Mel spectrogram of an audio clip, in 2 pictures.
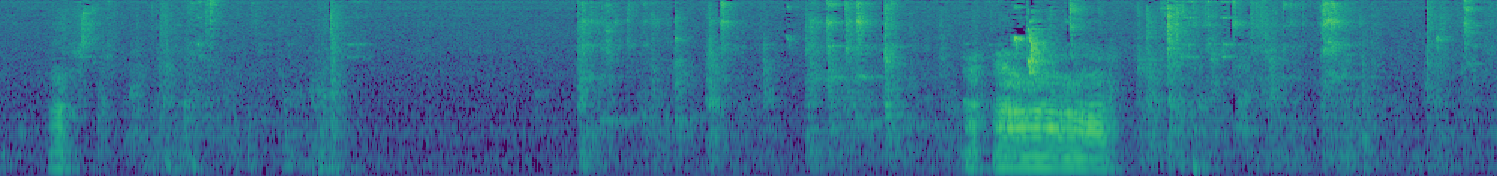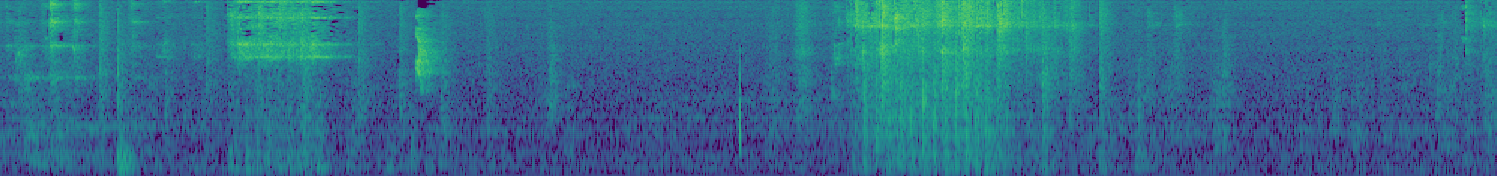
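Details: Two small dogs, Donut a red toy poodle and Dino a Maltese, wrestling playfully indoors without fighting or biting; one brief wavering whine stands out mid-clip amid soft scuffles, thumps and breathy snorts.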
